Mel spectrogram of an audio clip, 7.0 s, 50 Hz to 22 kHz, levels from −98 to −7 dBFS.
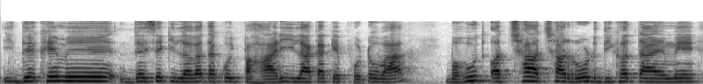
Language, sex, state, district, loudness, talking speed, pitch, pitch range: Hindi, male, Bihar, East Champaran, -16 LUFS, 160 wpm, 175 Hz, 165-190 Hz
